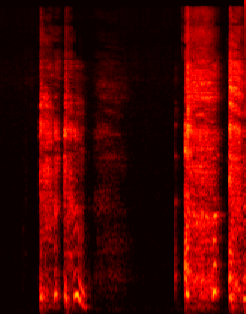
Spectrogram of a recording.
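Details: Two clusters of harsh, fairly dry coughs, about five bursts in all, from an adult woman during a live card-making demonstration; she apologizes afterwards.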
